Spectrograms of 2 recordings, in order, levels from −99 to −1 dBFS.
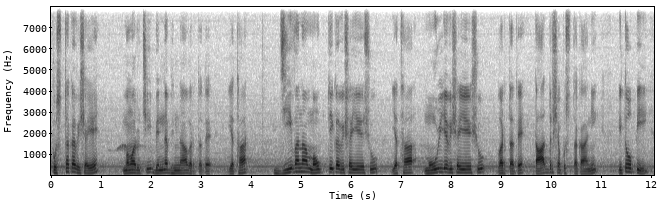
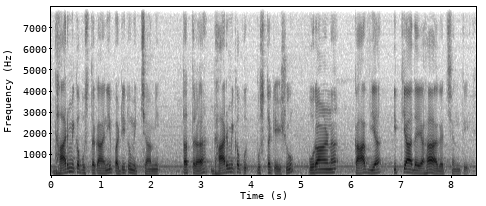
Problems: background sounds at intervals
